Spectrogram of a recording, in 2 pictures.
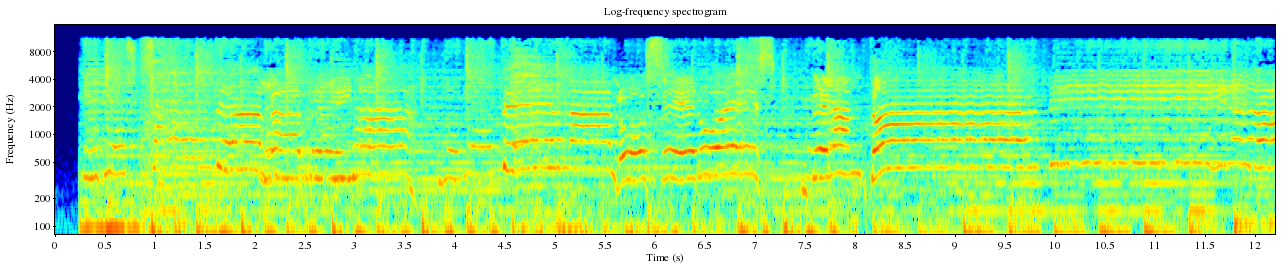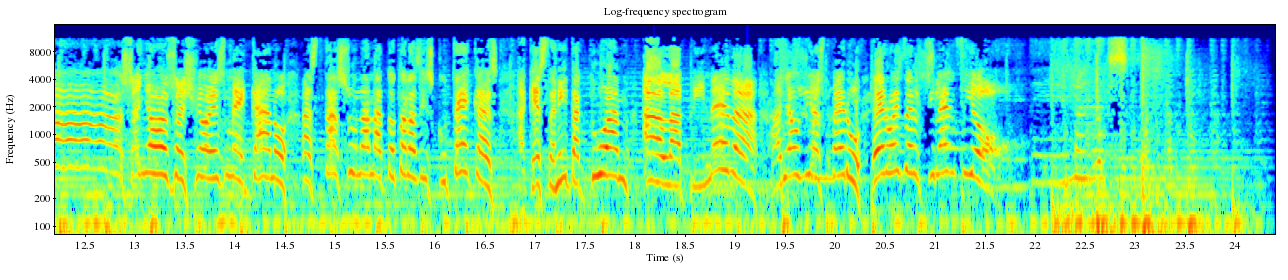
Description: Presentació d'un tema musical
Recreació feta al programa "Islànda" de RAC 1 emès el 18 de febrer de l'any 2018.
